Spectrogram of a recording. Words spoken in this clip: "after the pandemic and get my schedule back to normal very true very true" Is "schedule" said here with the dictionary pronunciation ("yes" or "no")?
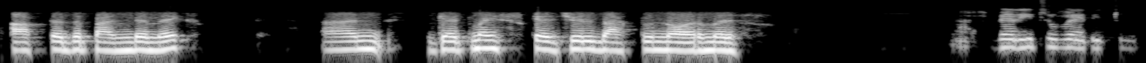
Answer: yes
